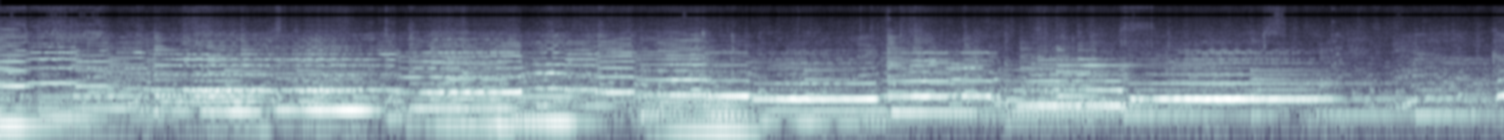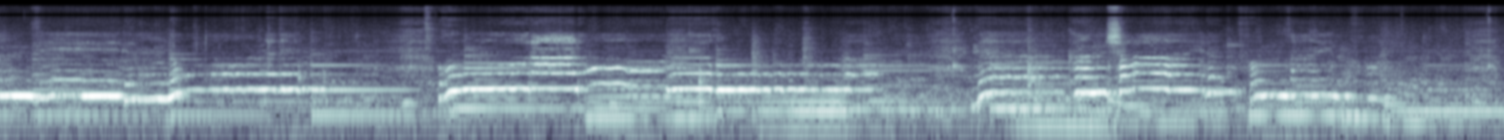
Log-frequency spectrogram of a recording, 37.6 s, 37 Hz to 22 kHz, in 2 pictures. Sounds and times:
Music: 0.0s - 37.6s.

